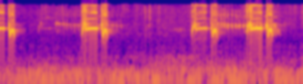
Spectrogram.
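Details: Bar-winged prinia giving a loud, ringing song: harsh, broadband double chirps with a sharp tonal core, in bursts about every one and a half seconds, separated by quiet gaps over low background hum.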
